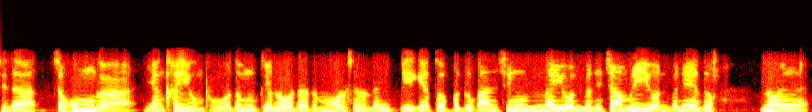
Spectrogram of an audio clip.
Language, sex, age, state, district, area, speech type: Manipuri, male, 45-60, Manipur, Imphal East, rural, conversation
